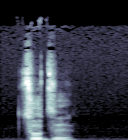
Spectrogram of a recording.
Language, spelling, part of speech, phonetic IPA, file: Polish, cudzy, adjective, [ˈt͡sud͡zɨ], Pl-cudzy.ogg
